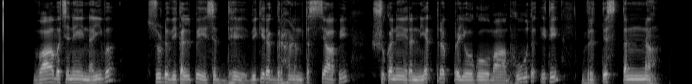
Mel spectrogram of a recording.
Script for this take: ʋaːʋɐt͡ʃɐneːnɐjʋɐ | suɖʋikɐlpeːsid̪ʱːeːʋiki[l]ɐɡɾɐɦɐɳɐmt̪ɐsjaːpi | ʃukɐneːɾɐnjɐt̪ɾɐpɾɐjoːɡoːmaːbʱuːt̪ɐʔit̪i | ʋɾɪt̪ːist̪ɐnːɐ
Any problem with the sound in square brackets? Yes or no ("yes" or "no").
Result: yes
